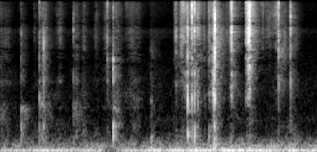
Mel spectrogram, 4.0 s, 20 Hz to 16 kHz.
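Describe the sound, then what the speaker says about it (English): Tape being pulled and pressed down at several sides around a circular piece on a homemade STEAM spectroscope, heard as a series of short crinkly rips and taps, louder in the second half, with no talking. "I tend to, when I'm doing a circle like this, to tape down 4 different sides"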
